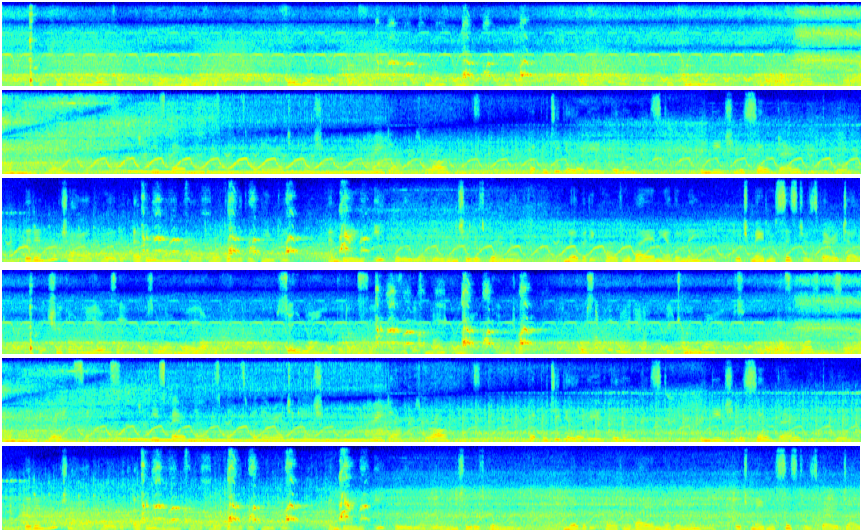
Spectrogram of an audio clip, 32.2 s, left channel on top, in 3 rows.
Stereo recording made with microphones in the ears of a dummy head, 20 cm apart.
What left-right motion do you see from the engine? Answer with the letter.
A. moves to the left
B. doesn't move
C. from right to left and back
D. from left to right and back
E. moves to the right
E.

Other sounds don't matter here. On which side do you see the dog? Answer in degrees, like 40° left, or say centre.
30° right.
